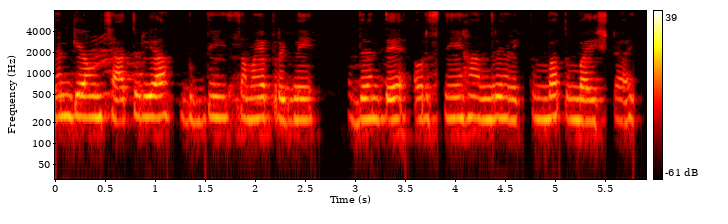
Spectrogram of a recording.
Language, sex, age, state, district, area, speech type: Kannada, female, 18-30, Karnataka, Chitradurga, rural, spontaneous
